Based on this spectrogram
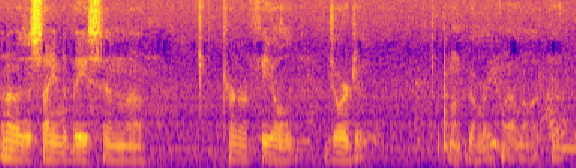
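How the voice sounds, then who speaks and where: Over noticeable background noise, a man with an American accent speaks at a fairly slow pace and a fairly low pitch, using ordinary pitch variation and long, frequent pauses. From Wisconsin, USA. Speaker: war veteran. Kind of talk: interview answer.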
